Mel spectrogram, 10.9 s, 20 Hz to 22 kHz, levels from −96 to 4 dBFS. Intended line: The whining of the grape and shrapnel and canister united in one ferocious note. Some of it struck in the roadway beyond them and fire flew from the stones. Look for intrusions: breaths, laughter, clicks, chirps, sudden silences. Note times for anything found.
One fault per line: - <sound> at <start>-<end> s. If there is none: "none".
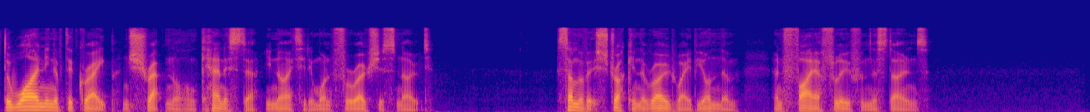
none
